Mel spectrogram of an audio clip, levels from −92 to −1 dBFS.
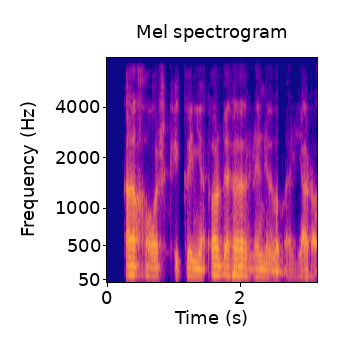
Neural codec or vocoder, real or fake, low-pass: codec, 24 kHz, 1.5 kbps, HILCodec; fake; 7.2 kHz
